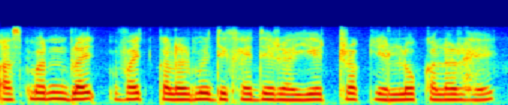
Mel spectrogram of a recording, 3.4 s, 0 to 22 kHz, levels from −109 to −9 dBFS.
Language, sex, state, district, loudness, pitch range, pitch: Hindi, female, Arunachal Pradesh, Longding, -16 LUFS, 210-230 Hz, 220 Hz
